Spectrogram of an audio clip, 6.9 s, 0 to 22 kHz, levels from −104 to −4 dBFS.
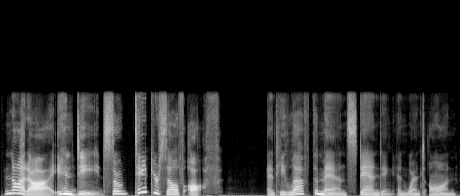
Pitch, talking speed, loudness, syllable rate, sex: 230 Hz, 140 wpm, -18 LUFS, 3.3 syllables/s, female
